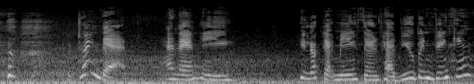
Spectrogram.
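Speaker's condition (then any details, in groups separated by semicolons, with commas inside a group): Profound deafness, genetic, profound; deaf voice, sounds different, sometimes taken for German accent, once reported as drunk slurring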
